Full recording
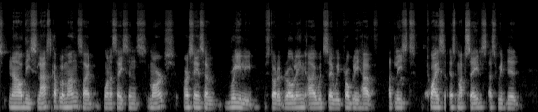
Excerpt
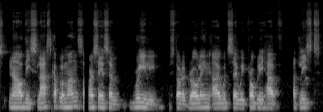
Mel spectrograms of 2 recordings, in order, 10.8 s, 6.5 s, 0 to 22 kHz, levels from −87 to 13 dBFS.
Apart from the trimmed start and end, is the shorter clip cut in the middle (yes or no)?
yes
